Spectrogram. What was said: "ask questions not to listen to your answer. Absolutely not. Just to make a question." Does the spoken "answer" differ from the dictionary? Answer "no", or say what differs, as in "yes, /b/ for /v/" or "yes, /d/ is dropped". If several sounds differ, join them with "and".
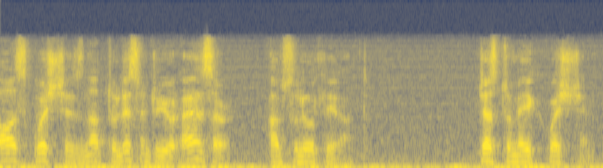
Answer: no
